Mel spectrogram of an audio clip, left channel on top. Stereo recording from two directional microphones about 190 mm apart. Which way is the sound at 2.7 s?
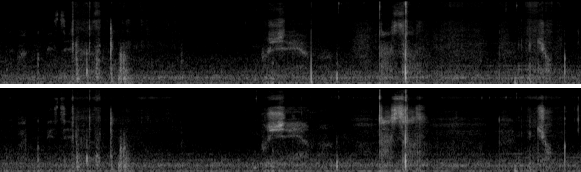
35° right (ahead or behind).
